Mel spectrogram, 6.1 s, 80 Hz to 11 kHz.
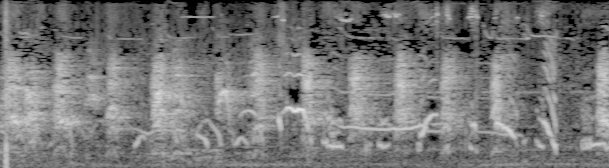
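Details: Weimaraner puppies, five males and four females born 23 June 2017, mixing high squeaky yips with long wavering whimpers that bend up and down in pitch, several pups vocalising together.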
